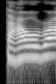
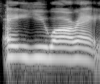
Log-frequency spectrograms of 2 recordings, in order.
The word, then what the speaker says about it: Thaura: Thaura. Is it Thora? Is that how you pronounce it, I Misan? mean, yeah, and I don't know whether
